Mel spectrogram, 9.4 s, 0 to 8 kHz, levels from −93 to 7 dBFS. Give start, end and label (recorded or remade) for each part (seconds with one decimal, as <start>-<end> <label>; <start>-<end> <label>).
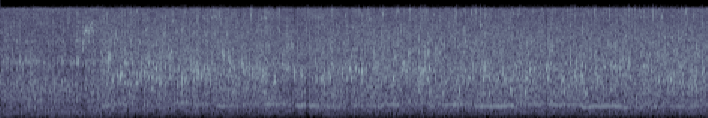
0.0-3.6 recorded; 3.6-4.3 remade; 4.3-9.5 recorded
